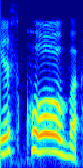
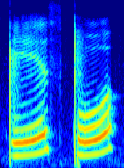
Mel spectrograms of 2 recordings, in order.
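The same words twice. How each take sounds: First: Said in the usual way. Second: "Escova" very slow and louder, es-co-va; syllables clapped. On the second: Shown as a demonstration. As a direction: beat out "Escova" loudly, slowly. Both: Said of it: "aquele recurso das palminhas".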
